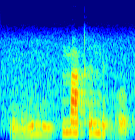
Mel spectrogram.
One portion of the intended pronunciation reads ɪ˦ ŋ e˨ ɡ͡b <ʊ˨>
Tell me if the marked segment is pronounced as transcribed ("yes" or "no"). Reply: yes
